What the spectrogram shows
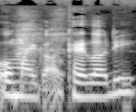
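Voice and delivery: ordinary talk

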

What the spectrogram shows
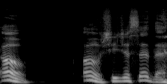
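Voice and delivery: normal talking voice

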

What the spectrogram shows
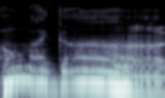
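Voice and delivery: put-on soft whiny teenager voice, "God" drawn out. Describing how teenagers talk, the speaker is mimicking whiny teenager voice. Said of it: "that sort of whiny voice that they use".

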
